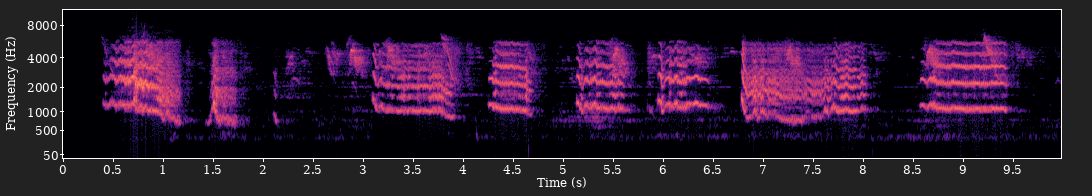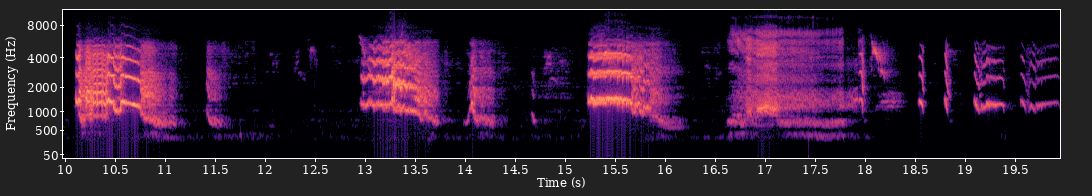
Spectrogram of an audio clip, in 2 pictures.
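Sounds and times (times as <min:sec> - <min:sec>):
Martes martes pine marten screeching and rasping calls: 0:00.4 - 0:01.8, 0:03.1 - 0:09.5, 0:10.1 - 0:11.6, 0:13.0 - 0:14.4, 0:15.2 - 0:19.9.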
